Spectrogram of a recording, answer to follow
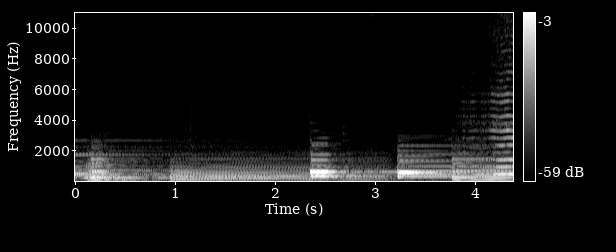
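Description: Grand piano playing alone: four chords struck one after another, each left to ring and fade.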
